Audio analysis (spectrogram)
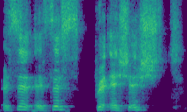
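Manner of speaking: high, questioning mock-British accent; put-on British accent. Shown as a demonstration. Podcaster doubting his own accent, in high mock British. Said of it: "So this is my British accent".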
